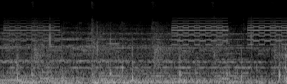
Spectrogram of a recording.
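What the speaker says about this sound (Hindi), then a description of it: "सर घंटी बज रही है।" A mobile phone left inside a car rings with a repeating electronic tone pattern, heard close and steady under a busy musical backdrop for a few seconds.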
